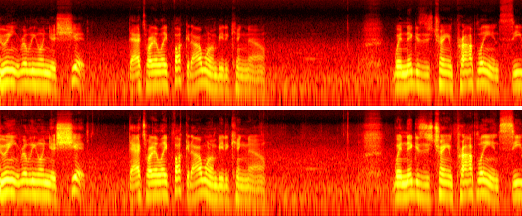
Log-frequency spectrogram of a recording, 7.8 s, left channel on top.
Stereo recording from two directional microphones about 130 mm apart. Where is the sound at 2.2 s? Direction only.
30° right (ahead or behind).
